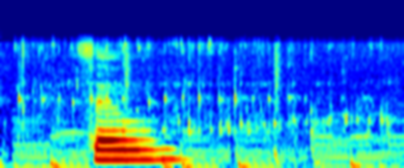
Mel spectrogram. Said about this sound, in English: And I'm pouring myself a glass of wine because I had a hard week.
